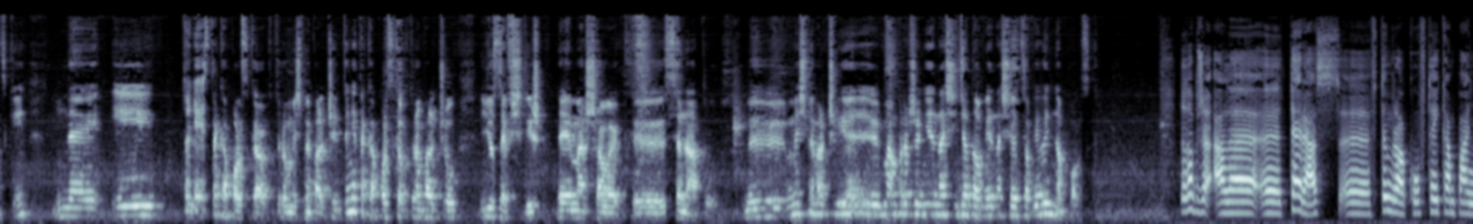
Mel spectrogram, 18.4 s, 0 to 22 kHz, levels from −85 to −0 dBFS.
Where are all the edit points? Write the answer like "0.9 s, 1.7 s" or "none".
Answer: none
